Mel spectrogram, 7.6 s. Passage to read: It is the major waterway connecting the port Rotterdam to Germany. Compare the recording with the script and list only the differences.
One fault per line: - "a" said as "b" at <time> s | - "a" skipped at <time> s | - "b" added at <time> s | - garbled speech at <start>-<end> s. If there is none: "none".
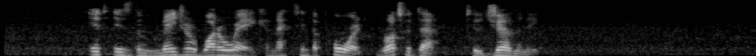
none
